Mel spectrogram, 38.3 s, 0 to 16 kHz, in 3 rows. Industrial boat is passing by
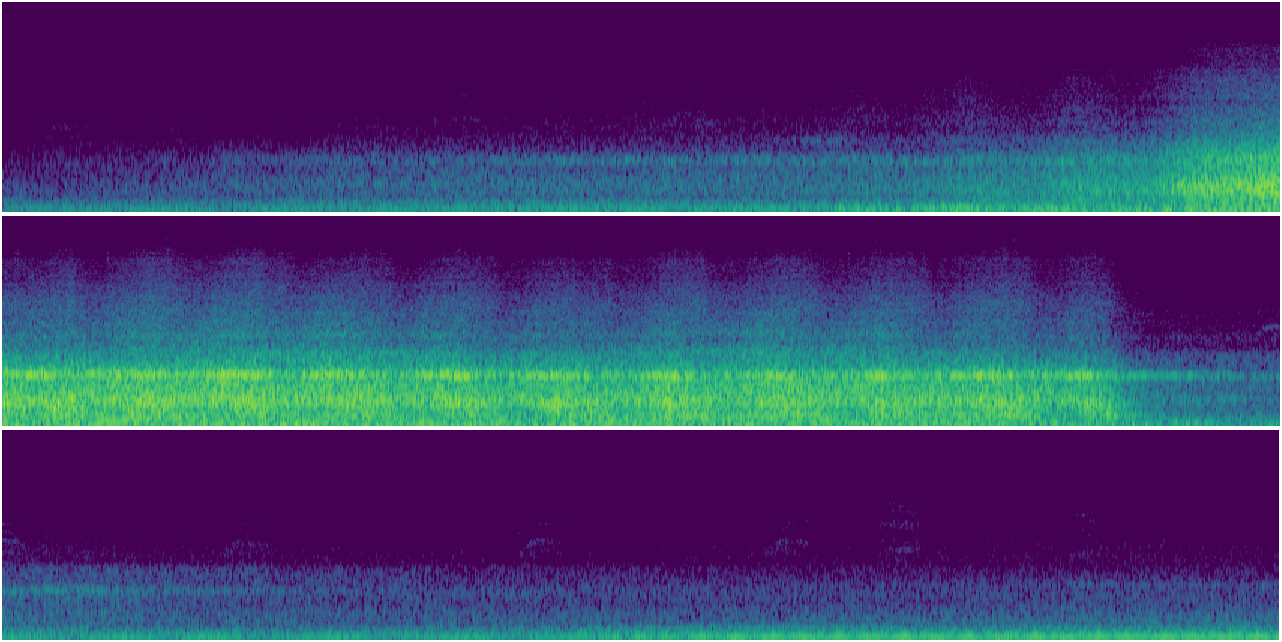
8.0s 27.7s

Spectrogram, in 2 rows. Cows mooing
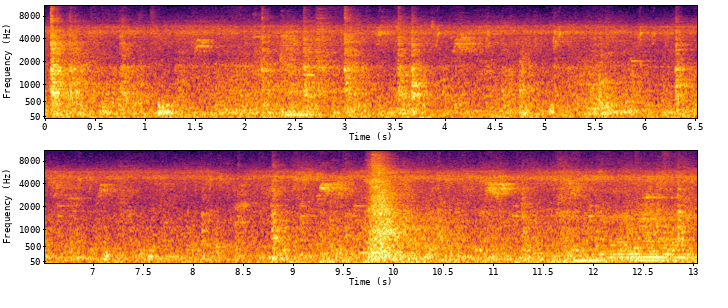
11.3s 13.0s

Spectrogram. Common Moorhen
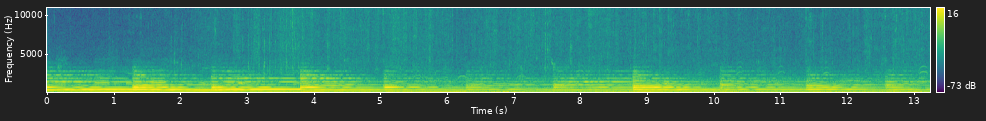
5.2s 8.8s

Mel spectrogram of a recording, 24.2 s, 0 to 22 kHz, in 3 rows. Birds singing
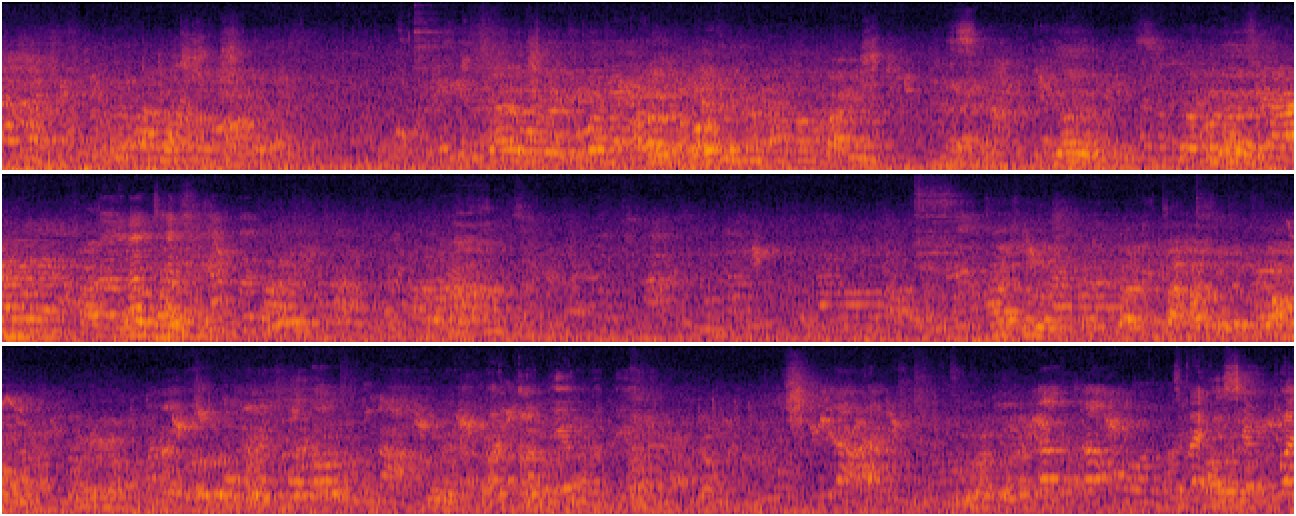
5.2s 7.4s, 15.9s 24.2s

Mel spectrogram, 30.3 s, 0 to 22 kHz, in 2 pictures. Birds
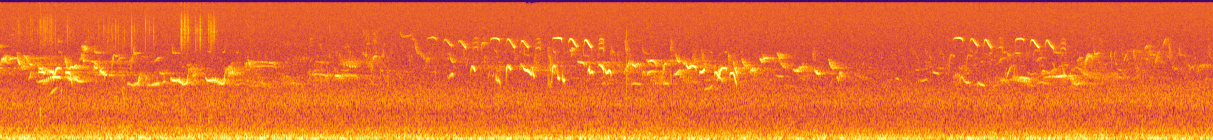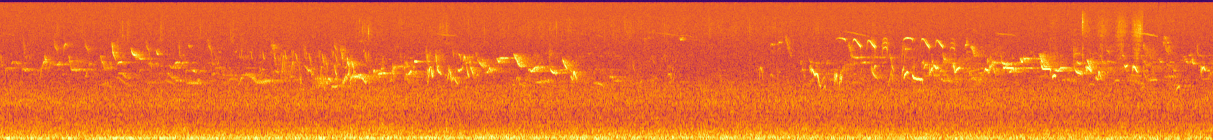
24.7s 30.3s

